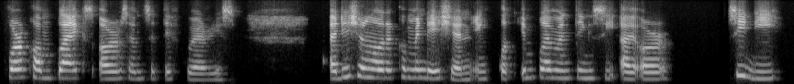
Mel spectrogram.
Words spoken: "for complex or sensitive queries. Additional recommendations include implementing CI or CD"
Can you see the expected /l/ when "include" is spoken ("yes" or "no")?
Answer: no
